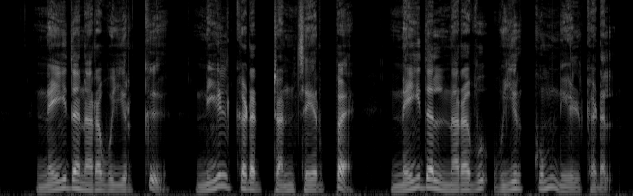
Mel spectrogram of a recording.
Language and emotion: Tamil, neutral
